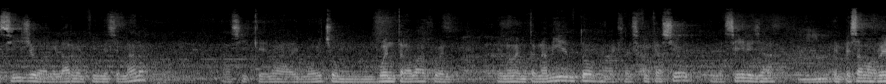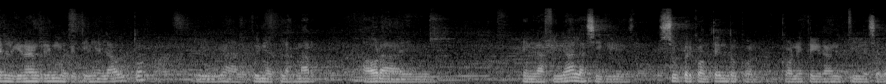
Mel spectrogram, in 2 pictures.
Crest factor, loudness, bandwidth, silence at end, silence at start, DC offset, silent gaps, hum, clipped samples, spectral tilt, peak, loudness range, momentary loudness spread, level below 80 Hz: 18 dB; -28 LUFS; 14.5 kHz; 0 s; 0 s; under 0.1%; none; none; under 0.1%; -5 dB/octave; -10 dBFS; 3 LU; 10 LU; -54 dBFS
